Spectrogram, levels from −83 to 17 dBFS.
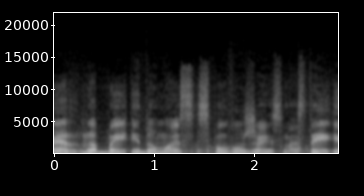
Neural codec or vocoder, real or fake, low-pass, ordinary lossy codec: autoencoder, 48 kHz, 32 numbers a frame, DAC-VAE, trained on Japanese speech; fake; 19.8 kHz; MP3, 96 kbps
